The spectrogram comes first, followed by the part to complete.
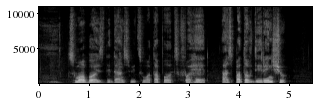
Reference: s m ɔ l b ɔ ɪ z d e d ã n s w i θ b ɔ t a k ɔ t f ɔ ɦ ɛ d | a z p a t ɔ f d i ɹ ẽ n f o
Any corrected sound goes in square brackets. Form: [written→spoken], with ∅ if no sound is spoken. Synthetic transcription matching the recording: s m ɔ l b ɔ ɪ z d e d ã n s w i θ [b→w] ɔ t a [k→p] ɔ t f ɔ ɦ ɛ d | a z p a t ɔ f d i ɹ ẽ n [f→ʃ] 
